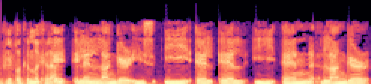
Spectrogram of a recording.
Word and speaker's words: Ellen Langer: Ellen Langer is ELLEN, Langer, L...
